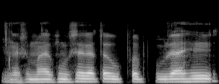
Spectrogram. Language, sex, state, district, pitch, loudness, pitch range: Hindi, male, Bihar, Muzaffarpur, 125 Hz, -15 LUFS, 120-130 Hz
